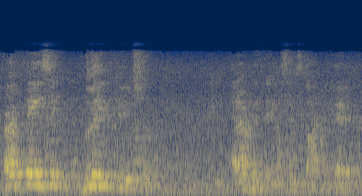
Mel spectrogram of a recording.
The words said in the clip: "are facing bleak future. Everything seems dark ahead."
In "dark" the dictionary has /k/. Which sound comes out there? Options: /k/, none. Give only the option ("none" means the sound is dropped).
none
